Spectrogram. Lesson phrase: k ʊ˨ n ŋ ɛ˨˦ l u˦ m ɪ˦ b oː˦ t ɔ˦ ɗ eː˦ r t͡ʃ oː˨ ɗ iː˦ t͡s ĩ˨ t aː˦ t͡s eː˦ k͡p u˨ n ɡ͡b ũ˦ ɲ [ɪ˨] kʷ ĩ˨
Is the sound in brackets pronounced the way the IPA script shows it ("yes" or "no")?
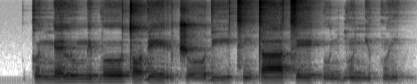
no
